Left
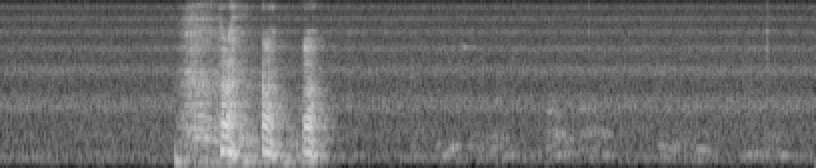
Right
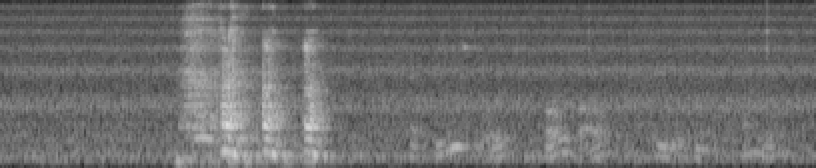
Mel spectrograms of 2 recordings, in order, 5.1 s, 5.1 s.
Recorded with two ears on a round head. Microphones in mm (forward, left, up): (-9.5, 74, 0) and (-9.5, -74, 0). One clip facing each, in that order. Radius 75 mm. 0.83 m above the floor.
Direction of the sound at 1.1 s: 55° left (ahead or behind).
